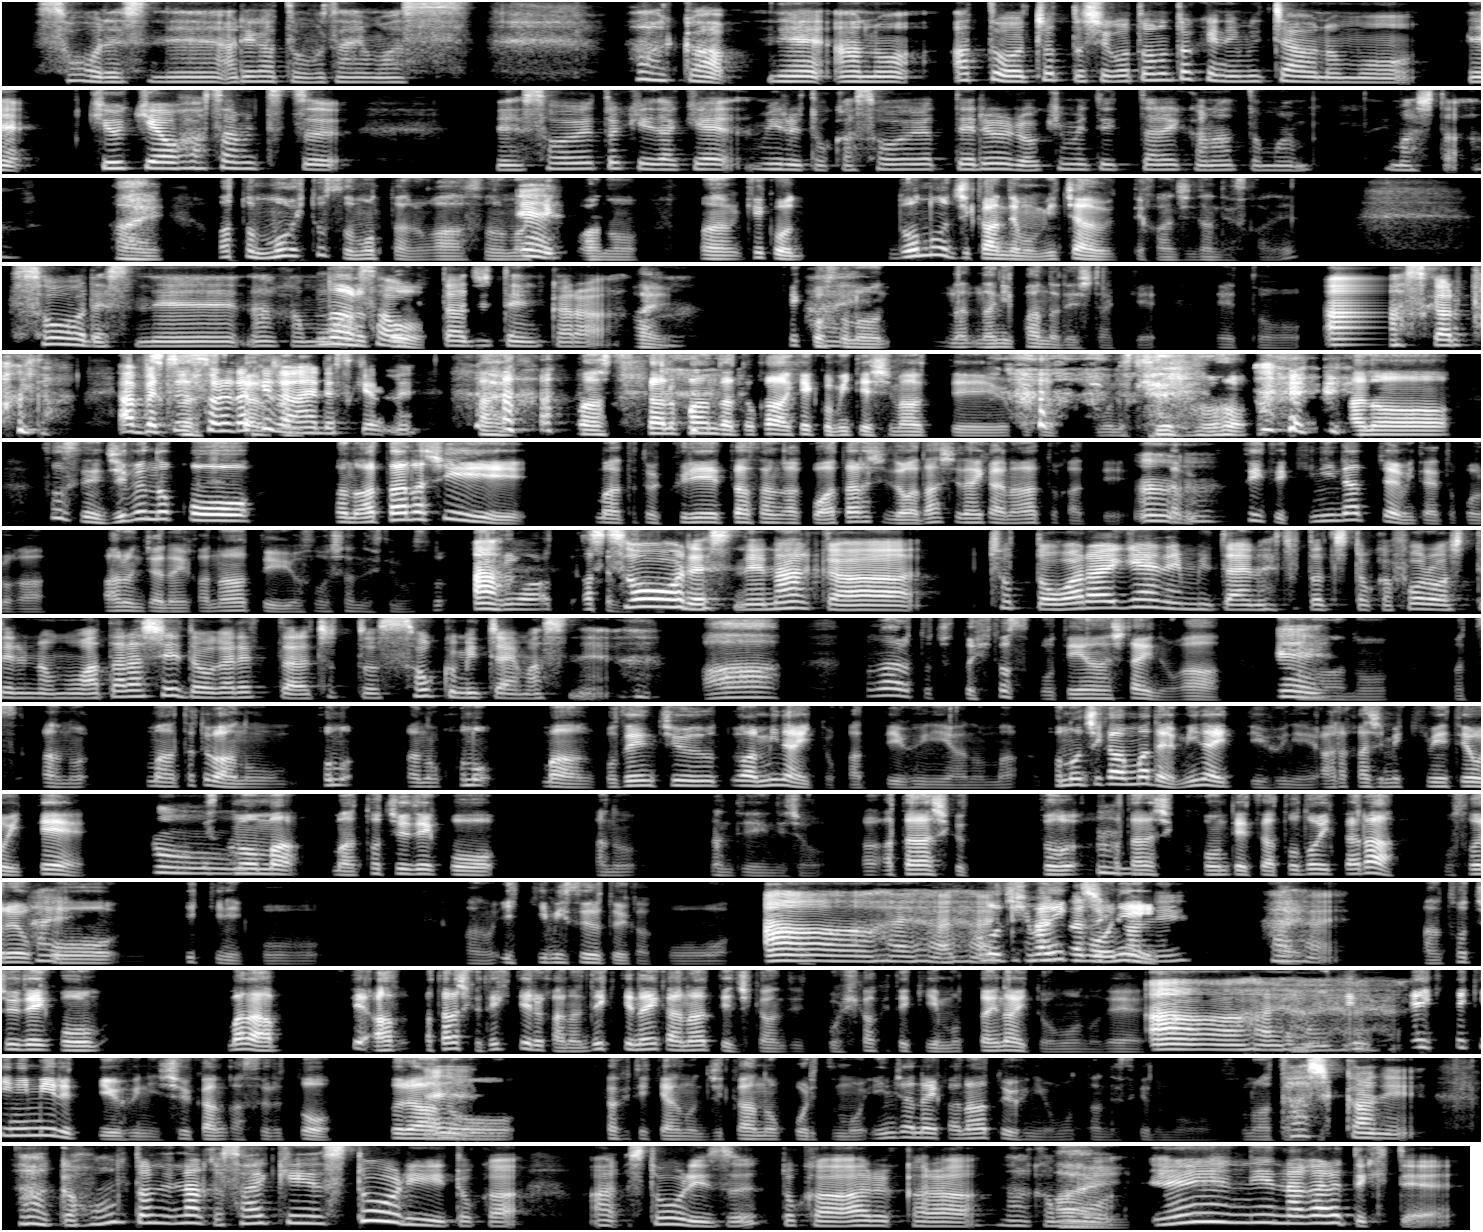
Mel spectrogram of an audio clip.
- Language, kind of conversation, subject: Japanese, advice, 集中したい時間にスマホや通知から距離を置くには、どう始めればよいですか？
- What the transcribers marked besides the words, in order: tapping; laugh; laughing while speaking: "思うんですけれども"; laughing while speaking: "はい"; other background noise; chuckle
